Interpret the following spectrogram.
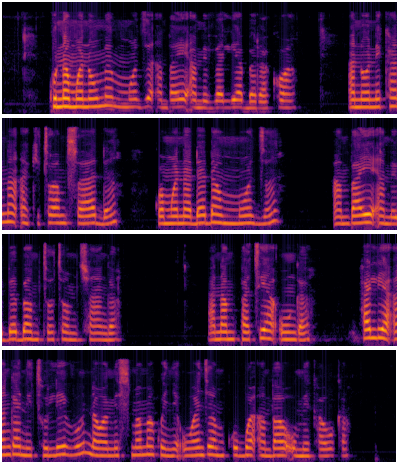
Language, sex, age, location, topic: Swahili, female, 50+, Nairobi, health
